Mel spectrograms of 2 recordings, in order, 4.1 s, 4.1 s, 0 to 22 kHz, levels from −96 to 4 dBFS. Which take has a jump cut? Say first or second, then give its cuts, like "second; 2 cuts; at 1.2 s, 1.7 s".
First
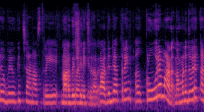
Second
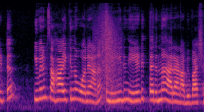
second; 1 cut; at 2.1 s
